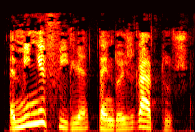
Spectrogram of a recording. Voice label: portuguese my daughter has two cats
